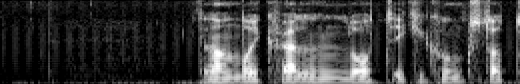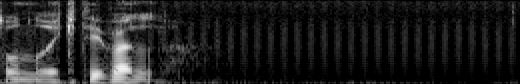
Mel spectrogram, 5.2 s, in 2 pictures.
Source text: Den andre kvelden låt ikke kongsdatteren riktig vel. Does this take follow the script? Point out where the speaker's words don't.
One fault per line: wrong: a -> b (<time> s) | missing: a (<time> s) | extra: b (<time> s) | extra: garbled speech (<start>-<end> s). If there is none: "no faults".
no faults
